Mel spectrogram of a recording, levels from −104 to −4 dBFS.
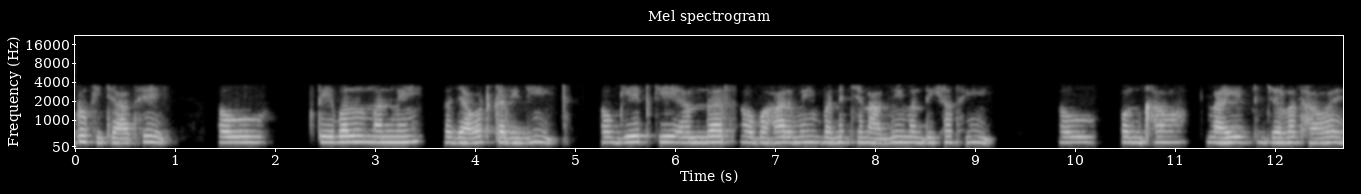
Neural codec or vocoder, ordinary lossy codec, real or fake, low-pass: none; none; real; 3.6 kHz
